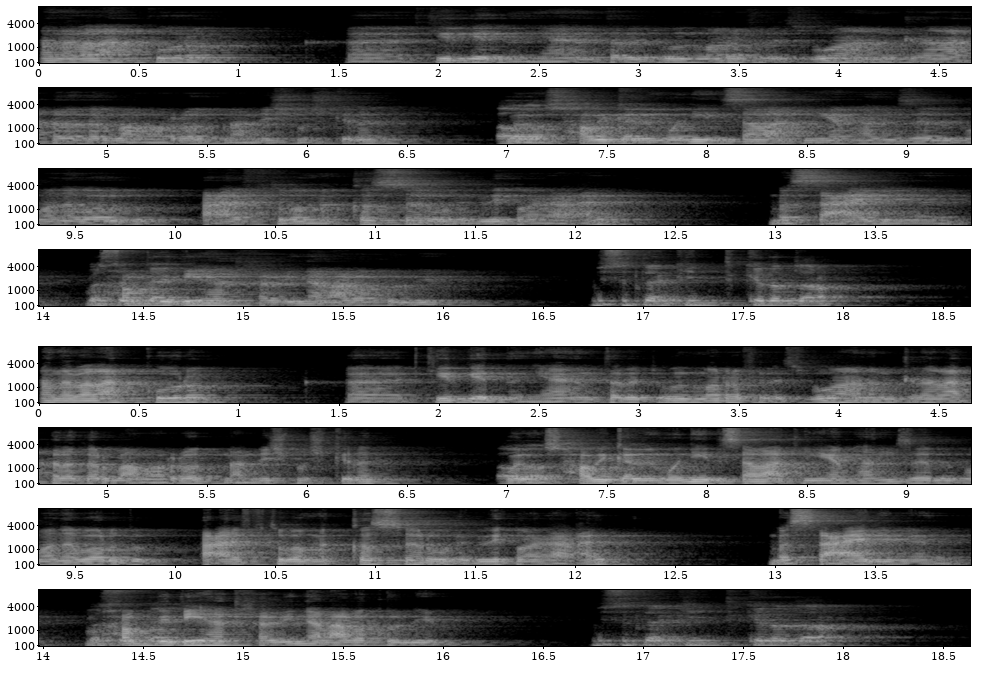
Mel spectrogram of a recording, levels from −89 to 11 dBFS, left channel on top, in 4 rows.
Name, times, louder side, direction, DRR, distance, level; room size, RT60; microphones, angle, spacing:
voice 1, 0.0-0.9 1.5-6.4 7.0-12.2 13.0-13.9 14.2-16.1, right 3 dB, 60° right, 5 dB, 0.4 m, -28 dB
voice 2, 6.9-7.3 14.2-14.7 16.7-17.9, left 3 dB, 40° left, 5 dB, 0.4 m, -30 dB
3.9 x 3.8 x 2.9 m, 0.88 s
head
